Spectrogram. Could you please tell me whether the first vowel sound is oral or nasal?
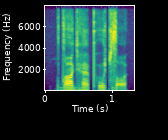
oral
